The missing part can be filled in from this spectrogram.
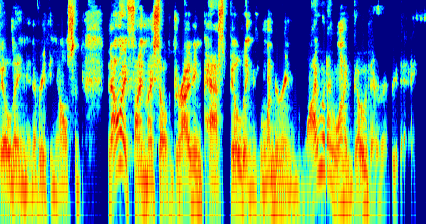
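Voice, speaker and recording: Vocal fry colors a very fast, lively-toned delivery set against a quiet background. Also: man. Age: 60s. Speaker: company founder and CEO. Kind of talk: interview. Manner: casual, hesitant fillers.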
